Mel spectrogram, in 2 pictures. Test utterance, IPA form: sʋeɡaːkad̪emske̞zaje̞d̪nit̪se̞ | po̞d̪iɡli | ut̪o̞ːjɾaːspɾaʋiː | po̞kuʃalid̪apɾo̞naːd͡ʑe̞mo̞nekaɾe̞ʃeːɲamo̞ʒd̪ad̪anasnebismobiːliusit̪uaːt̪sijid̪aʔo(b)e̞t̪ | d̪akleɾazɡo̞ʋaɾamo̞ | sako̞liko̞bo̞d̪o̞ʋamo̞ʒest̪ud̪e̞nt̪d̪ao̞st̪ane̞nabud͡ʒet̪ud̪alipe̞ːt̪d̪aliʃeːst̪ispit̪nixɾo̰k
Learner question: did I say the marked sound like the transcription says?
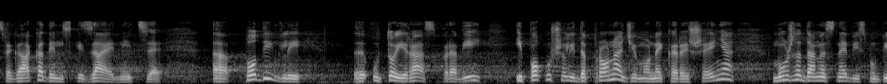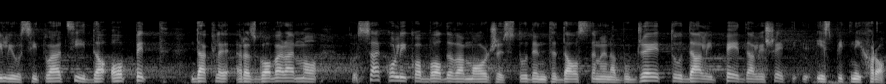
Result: no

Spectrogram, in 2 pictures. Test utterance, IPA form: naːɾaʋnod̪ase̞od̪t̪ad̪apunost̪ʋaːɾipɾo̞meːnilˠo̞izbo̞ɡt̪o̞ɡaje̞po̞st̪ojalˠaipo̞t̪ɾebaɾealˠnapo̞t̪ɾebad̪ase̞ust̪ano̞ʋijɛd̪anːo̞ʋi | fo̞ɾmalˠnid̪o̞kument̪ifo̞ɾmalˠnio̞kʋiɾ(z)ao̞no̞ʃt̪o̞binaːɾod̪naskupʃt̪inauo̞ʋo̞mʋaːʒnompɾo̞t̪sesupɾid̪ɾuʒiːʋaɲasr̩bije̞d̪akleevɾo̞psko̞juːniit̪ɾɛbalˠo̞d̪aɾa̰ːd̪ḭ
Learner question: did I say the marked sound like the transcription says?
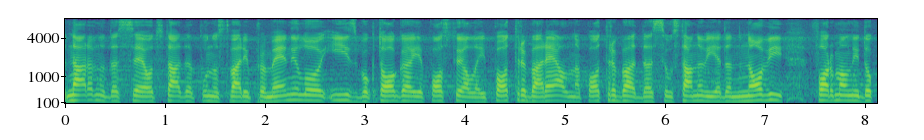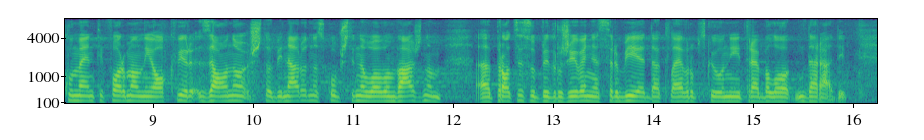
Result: yes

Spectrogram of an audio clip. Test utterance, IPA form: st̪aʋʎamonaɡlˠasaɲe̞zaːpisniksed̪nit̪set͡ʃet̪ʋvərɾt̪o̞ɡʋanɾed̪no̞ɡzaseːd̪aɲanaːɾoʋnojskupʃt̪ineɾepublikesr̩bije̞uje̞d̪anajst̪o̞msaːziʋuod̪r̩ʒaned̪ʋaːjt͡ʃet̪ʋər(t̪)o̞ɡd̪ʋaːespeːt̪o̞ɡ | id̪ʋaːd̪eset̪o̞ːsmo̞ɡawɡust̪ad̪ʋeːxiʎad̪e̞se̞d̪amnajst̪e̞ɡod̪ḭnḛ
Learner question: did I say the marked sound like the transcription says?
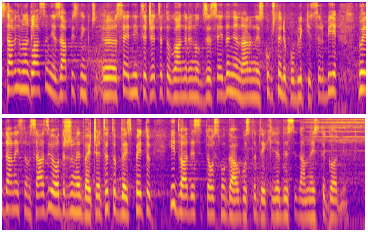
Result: yes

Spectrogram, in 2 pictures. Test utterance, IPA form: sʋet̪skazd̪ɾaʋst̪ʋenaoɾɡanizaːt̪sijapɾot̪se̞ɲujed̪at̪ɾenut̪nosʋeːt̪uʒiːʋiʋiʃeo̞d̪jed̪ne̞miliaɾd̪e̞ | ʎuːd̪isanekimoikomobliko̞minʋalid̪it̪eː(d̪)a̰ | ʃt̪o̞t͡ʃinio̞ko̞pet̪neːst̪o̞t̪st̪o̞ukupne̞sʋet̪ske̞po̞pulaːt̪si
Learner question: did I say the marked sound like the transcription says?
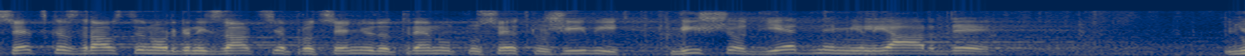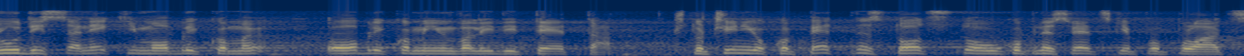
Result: no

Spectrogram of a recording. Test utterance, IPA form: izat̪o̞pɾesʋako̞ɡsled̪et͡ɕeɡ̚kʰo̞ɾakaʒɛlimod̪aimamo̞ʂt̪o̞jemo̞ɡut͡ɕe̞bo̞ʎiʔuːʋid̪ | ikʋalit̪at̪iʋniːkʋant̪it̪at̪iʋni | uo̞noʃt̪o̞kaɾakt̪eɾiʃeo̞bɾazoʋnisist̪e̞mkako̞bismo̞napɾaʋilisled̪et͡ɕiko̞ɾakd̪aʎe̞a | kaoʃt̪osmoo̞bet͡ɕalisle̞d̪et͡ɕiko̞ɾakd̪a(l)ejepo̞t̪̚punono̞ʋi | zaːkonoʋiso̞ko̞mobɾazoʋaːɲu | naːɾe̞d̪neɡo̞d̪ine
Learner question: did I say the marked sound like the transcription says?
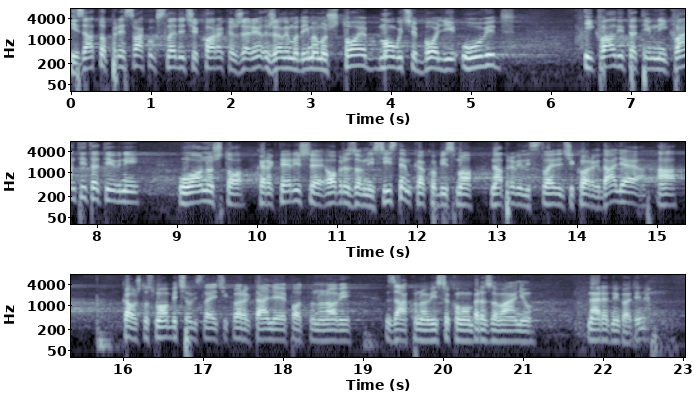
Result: no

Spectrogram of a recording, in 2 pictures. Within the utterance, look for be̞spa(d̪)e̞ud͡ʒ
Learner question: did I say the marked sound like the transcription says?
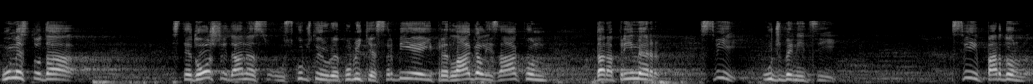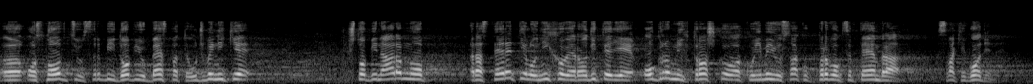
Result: no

